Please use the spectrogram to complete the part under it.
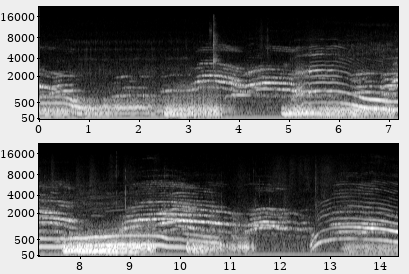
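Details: Cat caterwauling angrily, used to scare off rats, opossums and rival cats; a chain of harsh, wavering yowls rising and falling in pitch, some growly and low, others ending in sharp upward wails, over a steady low hum.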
